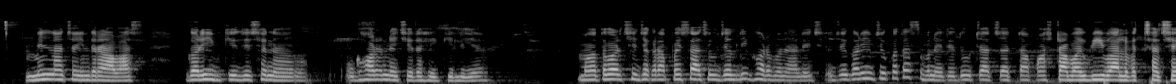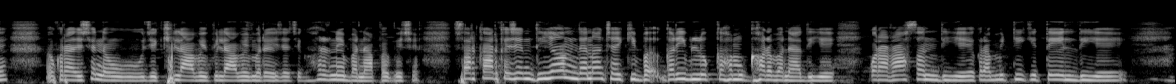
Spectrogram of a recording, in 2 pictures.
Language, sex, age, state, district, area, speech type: Maithili, female, 30-45, Bihar, Madhepura, rural, spontaneous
